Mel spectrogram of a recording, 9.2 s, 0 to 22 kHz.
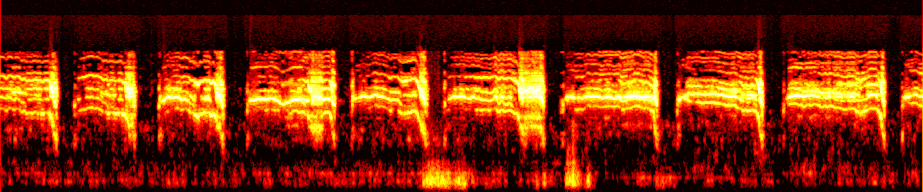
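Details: Young peregrine falcons being fed dinner by their mother at the Żerań heat plant nest, Warsaw, Poland, July 2022, scream in a steady series of about nine rasping, wavering calls, each cut off sharply, with a few dull knocks.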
